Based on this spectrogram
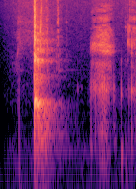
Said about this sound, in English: There is our cork popping and wino slurping. That's the only sound effect I could find of just like the slurping. I mean, I guess I could edit out the rest, but I thought it was funny how fast the person started drinking.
